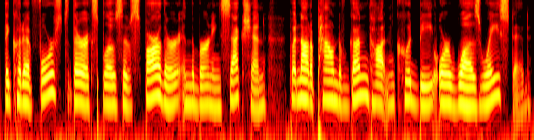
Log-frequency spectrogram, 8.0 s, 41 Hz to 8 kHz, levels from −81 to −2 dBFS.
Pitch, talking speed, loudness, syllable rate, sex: 170 Hz, 165 wpm, -20 LUFS, 4.3 syllables/s, female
